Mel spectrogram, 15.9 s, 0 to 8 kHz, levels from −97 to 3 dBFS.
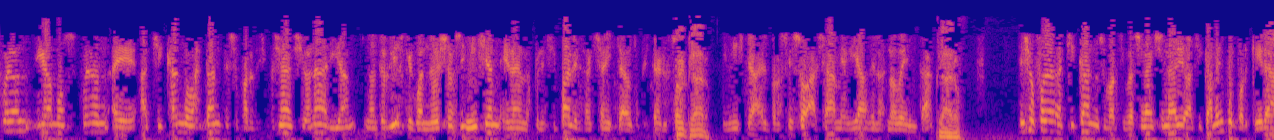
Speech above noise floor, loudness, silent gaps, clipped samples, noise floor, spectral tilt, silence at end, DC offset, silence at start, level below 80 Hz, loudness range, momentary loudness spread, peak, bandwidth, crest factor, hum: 27 dB; -29 LUFS; none; under 0.1%; -57 dBFS; -9.5 dB/octave; 0 s; under 0.1%; 0 s; -48 dBFS; 2 LU; 8 LU; -14 dBFS; 5.8 kHz; 16 dB; none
